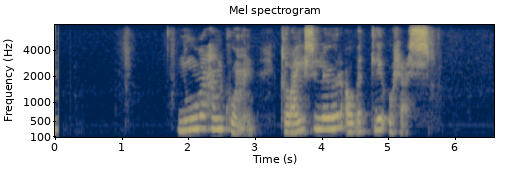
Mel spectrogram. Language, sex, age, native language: Icelandic, female, 11, Icelandic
